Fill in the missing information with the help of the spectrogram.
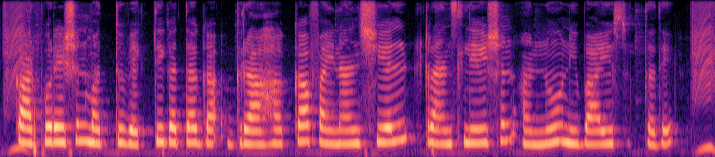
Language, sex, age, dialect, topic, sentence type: Kannada, female, 18-24, Mysore Kannada, banking, statement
